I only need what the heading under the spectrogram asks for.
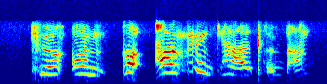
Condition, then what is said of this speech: Cerebral palsy. She misses out on so many friendships because of the speech.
